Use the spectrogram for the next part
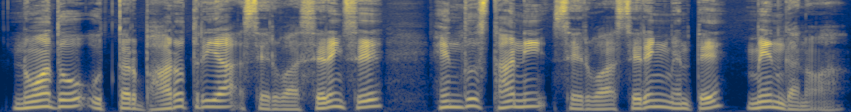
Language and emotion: Santali, neutral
